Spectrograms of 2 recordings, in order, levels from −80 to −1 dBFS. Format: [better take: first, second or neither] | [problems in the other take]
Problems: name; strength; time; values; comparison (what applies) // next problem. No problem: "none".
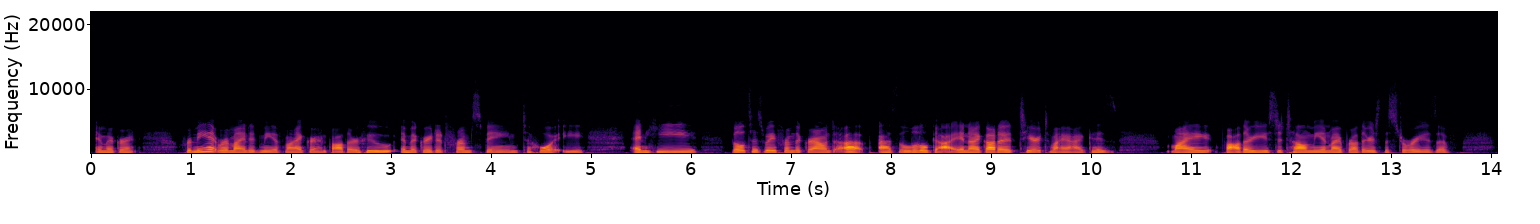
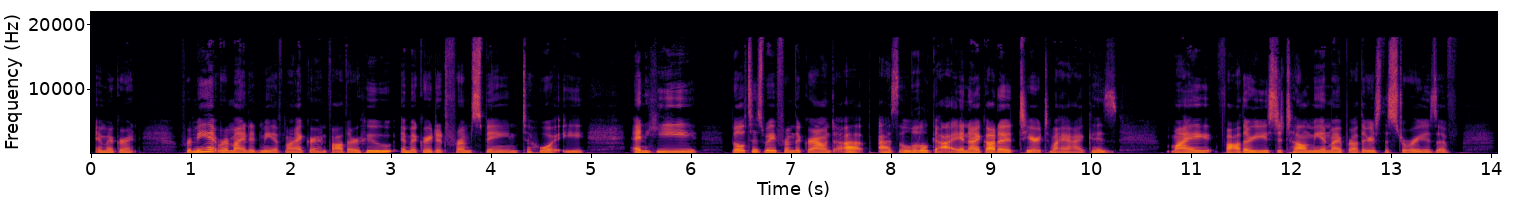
second | muffled; very; fading above 1.5 kHz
